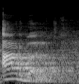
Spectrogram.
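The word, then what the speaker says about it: herbal: এরকম আরও কিছু শব্দ রয়েছে, যেরকম এয়ার, আরবাল, যেদিকে আমরা সচরাচর হারবার বলে থাকি, যেটির সঠিক প্রোনাউন্সিং হচ্ছে আরবাল, ইউরোপিয়ান, এই যে শব্দগুলো রয়েছে দেখো, এখানে এইচ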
